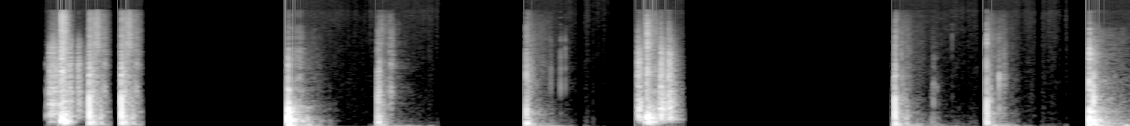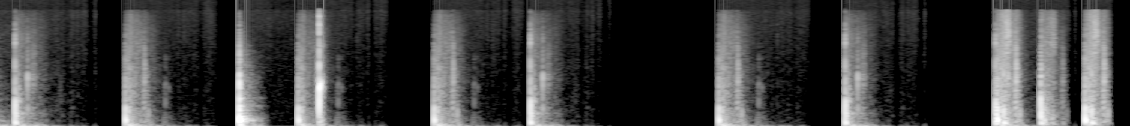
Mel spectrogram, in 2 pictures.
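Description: Footsteps tap on stone at an irregular pace.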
